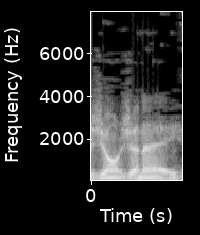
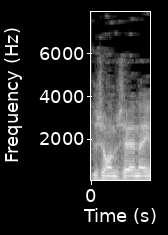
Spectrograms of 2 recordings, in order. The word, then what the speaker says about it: Jean Genet: There was Lindsay Kemp, of course, doing Flowers, and that's, the Jean Genet novel, and that turned people onto Jean Genet. And if you mispronounce Jean Genet, you get Jean Genie.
